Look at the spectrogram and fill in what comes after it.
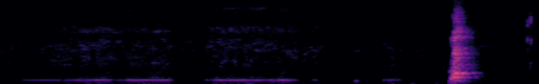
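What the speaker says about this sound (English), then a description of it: "Sorry, it's my dog." One loud, sharp dog bark bursts out close by near the end, after a stretch of quiet, muffled talking over a low hum.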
